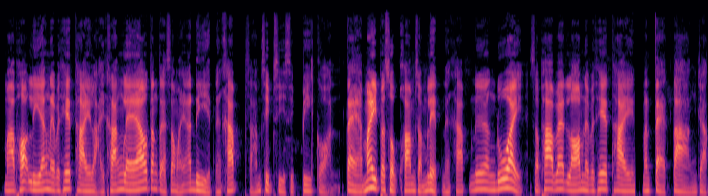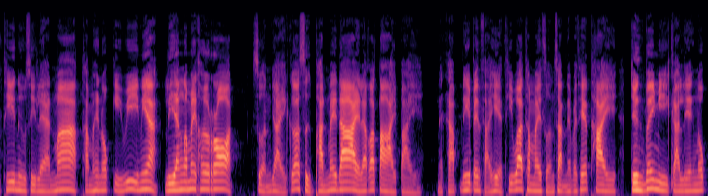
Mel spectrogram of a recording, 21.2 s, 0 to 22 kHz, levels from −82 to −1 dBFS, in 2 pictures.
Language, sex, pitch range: Thai, male, 120-155 Hz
